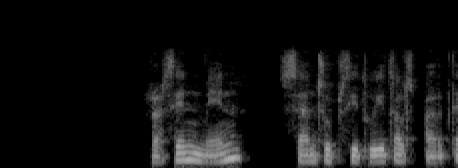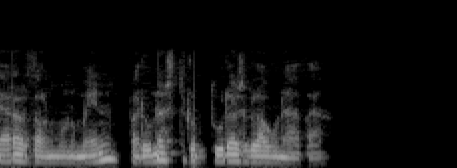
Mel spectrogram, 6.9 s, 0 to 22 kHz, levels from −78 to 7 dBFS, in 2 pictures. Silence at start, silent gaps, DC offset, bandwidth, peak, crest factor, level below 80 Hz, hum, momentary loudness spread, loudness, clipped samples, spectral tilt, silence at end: 1.1 s; 1.90-2.08 s; under 0.1%; 7.8 kHz; -14 dBFS; 18 dB; -64 dBFS; none; 7 LU; -30 LUFS; under 0.1%; -6.5 dB/octave; 1 s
